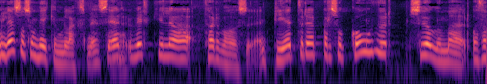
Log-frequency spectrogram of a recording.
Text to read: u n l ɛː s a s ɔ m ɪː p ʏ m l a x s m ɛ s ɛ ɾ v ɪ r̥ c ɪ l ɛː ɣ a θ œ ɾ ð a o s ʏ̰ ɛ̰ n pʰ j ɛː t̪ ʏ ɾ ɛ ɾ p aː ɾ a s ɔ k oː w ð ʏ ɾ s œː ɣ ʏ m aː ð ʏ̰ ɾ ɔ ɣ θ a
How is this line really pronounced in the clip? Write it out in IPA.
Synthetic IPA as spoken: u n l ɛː s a s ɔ m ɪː c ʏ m l a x s m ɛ s ɛ ɾ v ɪ r̥ c ɪ l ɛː ɣ a θ œ ɾ v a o s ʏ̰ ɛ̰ n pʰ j ɛː t̪ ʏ ɾ ɛ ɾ p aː ɾ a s ɔ k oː w ð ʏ ɾ s œː ɣ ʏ m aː ð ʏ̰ ɾ ɔ ɣ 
